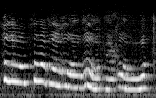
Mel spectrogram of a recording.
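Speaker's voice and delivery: squeaky sky-high hellos; high calling hellos up to the ceiling. Shown as a demonstration. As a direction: reach up to the top of your voice. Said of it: "Let's say hello as high as we can".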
